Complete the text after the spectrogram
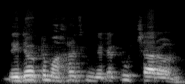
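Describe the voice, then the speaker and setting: A man's voice: sits high, fairly even intonation, very fast, warm tone. A man teaching a madrasa grammar lesson, quizzing his students with constant rhetorical questions. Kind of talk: classroom Arabic grammar lesson.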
